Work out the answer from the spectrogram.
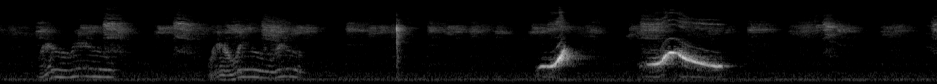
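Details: Talking male African grey parrot imitating words: two brief speech-like phrases with wavering harmonics, then two sharp whistles, one rising and one arching up and falling, between soft hissy bursts.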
